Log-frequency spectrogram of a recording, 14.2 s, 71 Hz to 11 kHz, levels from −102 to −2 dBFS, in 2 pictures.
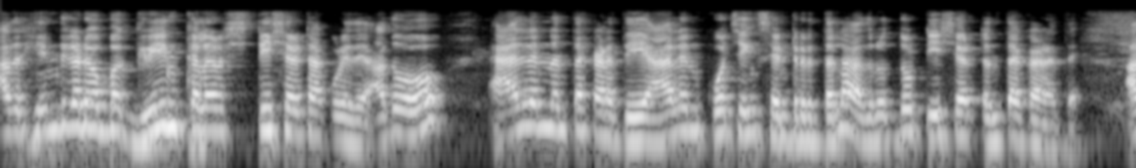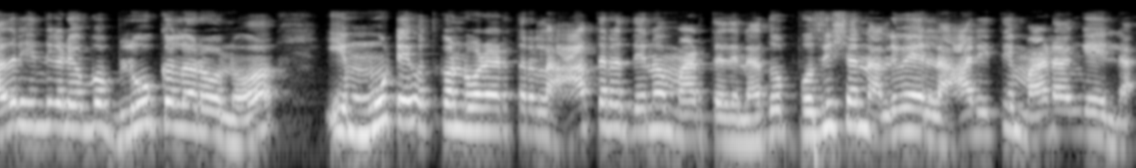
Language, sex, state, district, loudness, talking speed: Kannada, male, Karnataka, Mysore, -15 LUFS, 185 wpm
